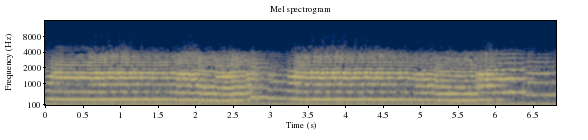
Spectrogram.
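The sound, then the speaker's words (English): A solo oboe plays the duck's theme in a musical tale told by instruments, a slow, nasal melody in a mid-low register, notes sliding gently between pitches, with a steady low hum beneath. No voices are heard. “The duck by an oboe.”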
